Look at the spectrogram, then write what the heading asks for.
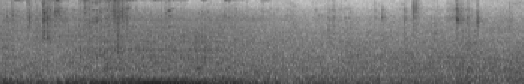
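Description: A road vehicle's engine running with a low, steady rumble, loudest in the first two seconds and then fading away under general street hum.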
